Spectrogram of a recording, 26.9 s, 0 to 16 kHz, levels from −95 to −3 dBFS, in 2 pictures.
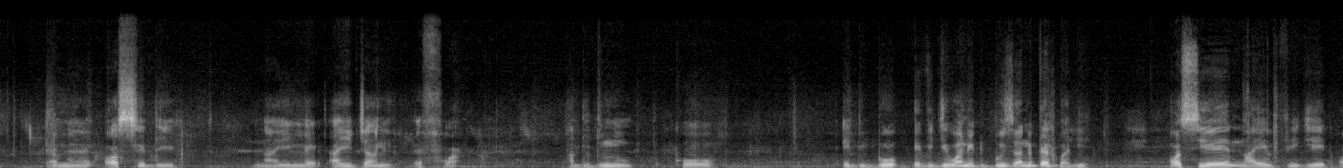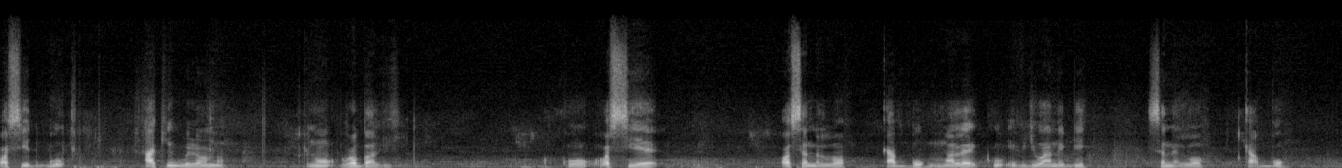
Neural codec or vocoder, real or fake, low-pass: codec, 32 kHz, 1.9 kbps, SNAC; fake; 14.4 kHz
